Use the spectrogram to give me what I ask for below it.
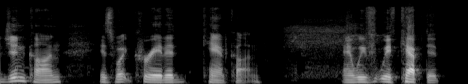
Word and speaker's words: KantCon: the positive instead of being can con it's it's k a n t Co n so I guess I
